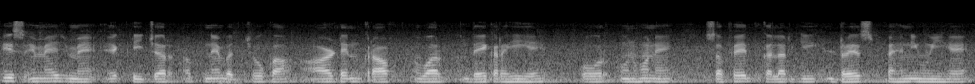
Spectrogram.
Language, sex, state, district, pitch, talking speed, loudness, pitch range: Hindi, male, Bihar, Samastipur, 130 Hz, 150 wpm, -18 LUFS, 125-135 Hz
